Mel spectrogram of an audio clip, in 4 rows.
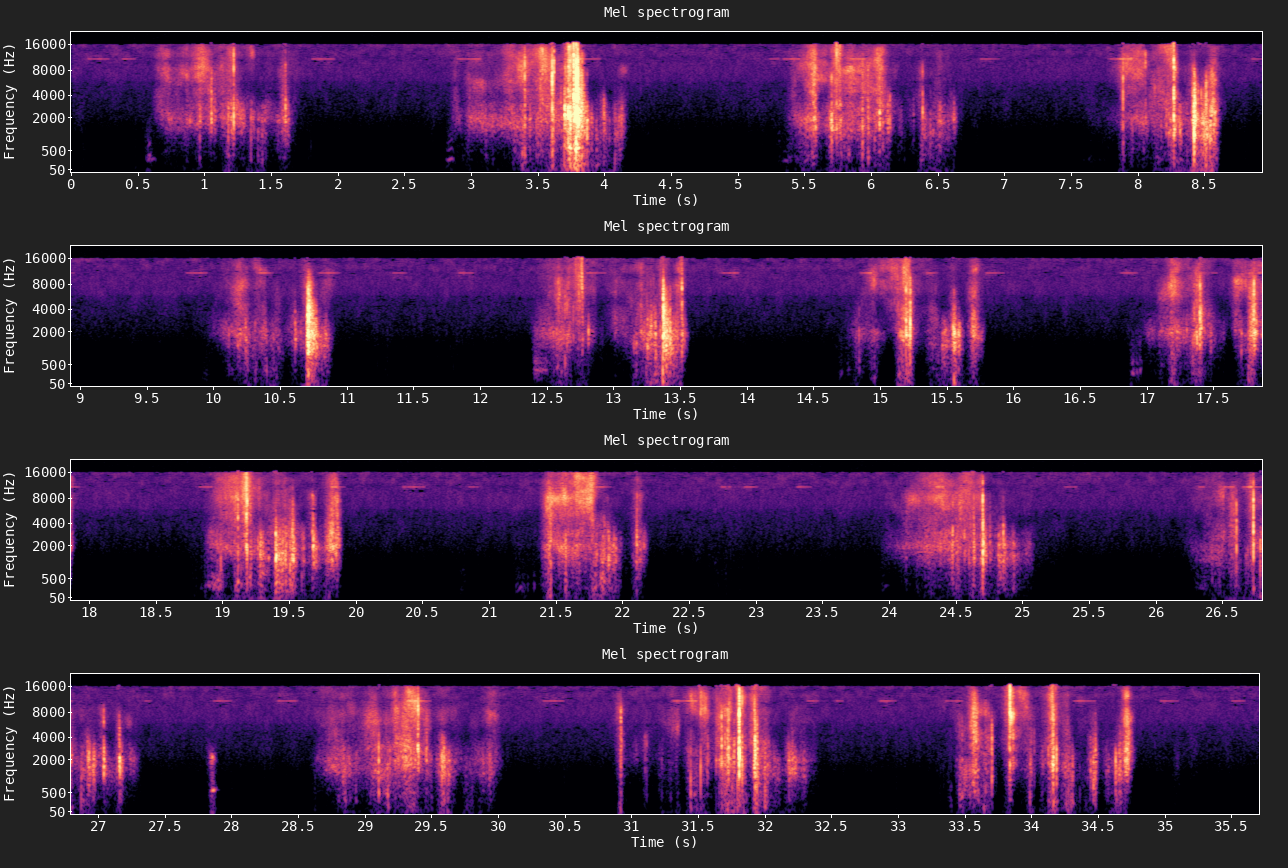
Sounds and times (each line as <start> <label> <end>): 0.6 Turning book pages 1.8
2.8 Turning book pages 4.2
5.3 Turning book pages 6.7
7.6 Turning book pages 8.7
10.0 Turning book pages 11.0
12.4 Turning book pages 13.6
14.7 Turning book pages 15.8
16.9 Turning book pages 18.0
18.8 Turning book pages 20.0
21.2 Turning book pages 22.2
24.0 Turning book pages 25.2
26.2 Turning book pages 28.0
28.6 Turning book pages 30.1
30.8 Turning book pages 32.4
33.4 Turning book pages 34.9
